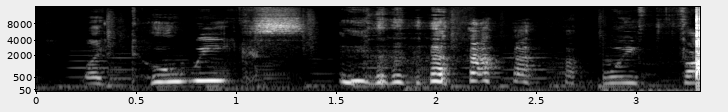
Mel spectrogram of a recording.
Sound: unnecessary laughter

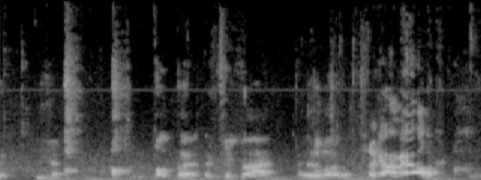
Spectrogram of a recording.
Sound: heaving

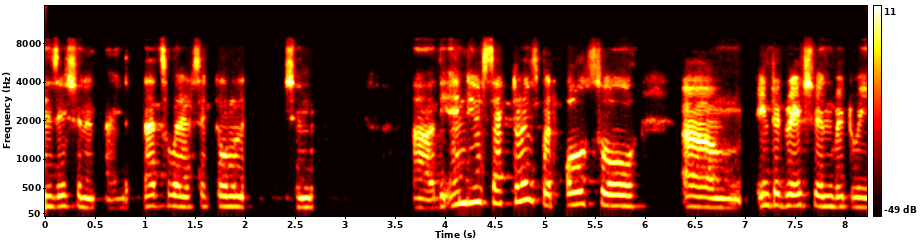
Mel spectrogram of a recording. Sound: audio static

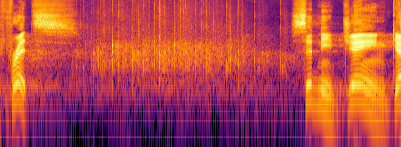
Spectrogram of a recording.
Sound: applause

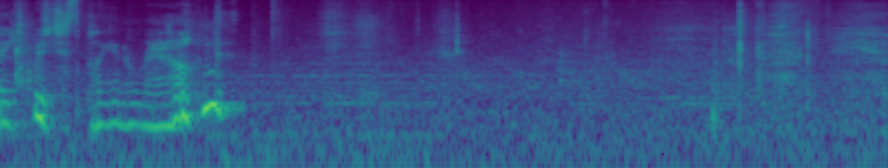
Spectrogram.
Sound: chuckles

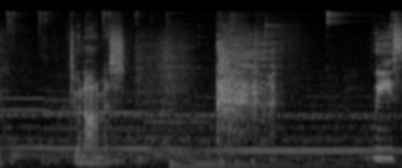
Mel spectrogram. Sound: laughs

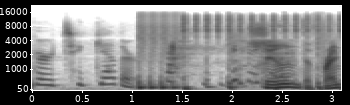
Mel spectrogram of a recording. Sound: laughs

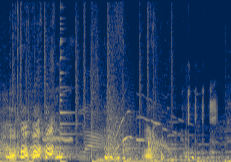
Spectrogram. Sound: cracks up

